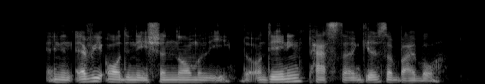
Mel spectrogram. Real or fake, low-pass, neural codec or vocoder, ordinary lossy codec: fake; 7.2 kHz; codec, 16 kHz, 4.8 kbps, FACodec; none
